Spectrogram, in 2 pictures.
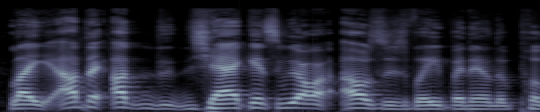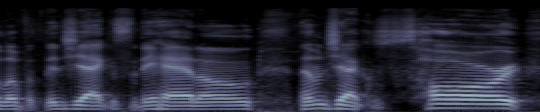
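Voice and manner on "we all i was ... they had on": usual speaking voice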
